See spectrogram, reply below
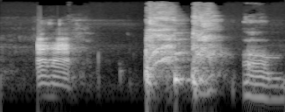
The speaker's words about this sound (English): that's not COVID. That's just a regular cough.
